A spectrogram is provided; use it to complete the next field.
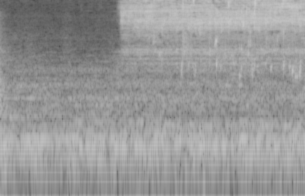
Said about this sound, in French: L'eau, je suis sûr que tu la sors, elle est rouillée.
